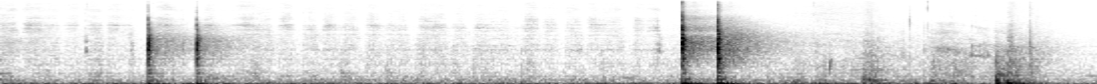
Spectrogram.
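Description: Chalk writing on a blackboard: faint scratchy strokes broken by sharp taps of the chalk, the loudest a quick pair about three and a half seconds in.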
